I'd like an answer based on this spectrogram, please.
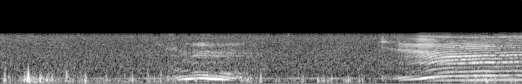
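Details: Mother cow in a farm field defending her calf from a group of vultures, recorded from a neighboring property: a short low moo, then a long, loud, rising and sustained bellow, with wind and rustling in the background.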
